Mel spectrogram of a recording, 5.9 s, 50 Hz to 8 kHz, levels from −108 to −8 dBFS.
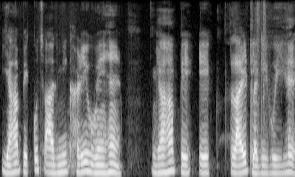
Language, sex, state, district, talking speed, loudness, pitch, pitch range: Hindi, male, Chhattisgarh, Bastar, 140 wpm, -20 LUFS, 135 Hz, 130-145 Hz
